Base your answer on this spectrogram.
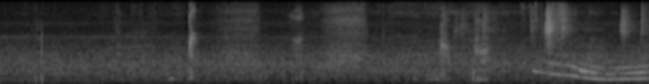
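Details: Indoor domestic cat with asthma, said to honk like a goose when mad, hissing at a new kitten: repeated short, breathy noise bursts, ending in a drawn-out wavering, falling tonal cry.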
